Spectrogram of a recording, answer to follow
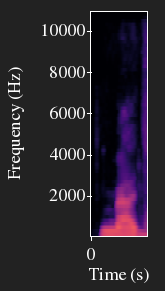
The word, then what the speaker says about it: magic: If the G is followed by E, I, and Y, most of the cases, we pronounce the soft G. Look at those examples, okay? Magic, Magic.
